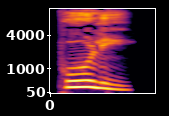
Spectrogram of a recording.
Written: ಪೋಳಿ

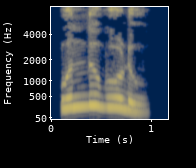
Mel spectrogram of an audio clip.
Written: ಒಂದುಗೂಡು

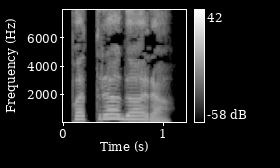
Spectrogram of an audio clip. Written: ಪತ್ರಾಗಾರ

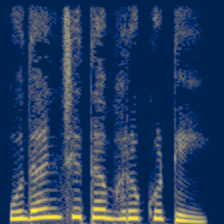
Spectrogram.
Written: ಉದಂಚಿತಭ್ರುಕುಟಿ

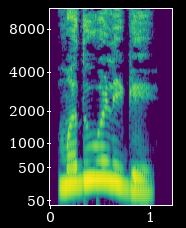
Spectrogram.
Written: ಮದುವಳಿಗ

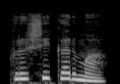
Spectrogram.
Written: ಕೃಷಿಕರ್ಮ

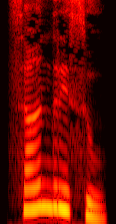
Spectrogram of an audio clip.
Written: ಶಾಂತರಸ

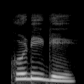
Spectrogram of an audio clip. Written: ಕೊಟಿಗೆ

